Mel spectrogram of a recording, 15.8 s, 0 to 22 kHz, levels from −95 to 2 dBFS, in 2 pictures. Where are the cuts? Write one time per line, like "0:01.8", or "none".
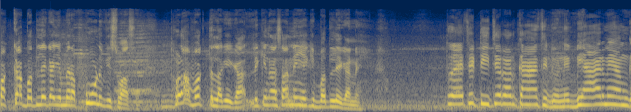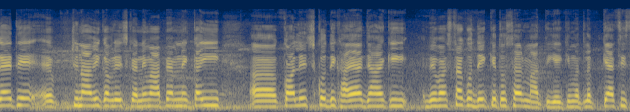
none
